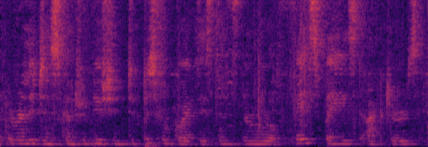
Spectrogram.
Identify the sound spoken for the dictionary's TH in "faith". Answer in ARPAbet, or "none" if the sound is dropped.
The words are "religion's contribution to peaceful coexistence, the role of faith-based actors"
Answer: S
